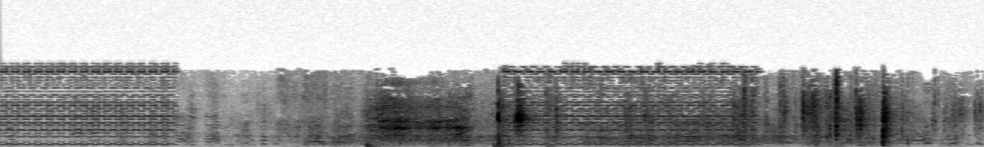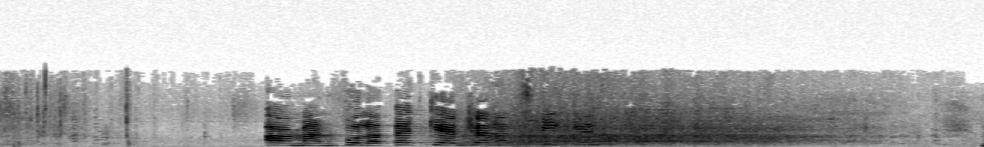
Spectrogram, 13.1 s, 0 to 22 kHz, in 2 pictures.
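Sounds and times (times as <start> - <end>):
telephone ringing with electronic trill: 0.0 - 1.3, 3.2 - 5.2
laughter: 1.1 - 7.6, 9.6 - 13.0
speech: 8.7 - 11.2.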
